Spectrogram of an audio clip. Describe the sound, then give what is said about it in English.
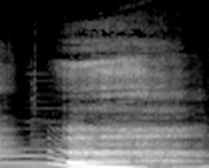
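A single drawn-out yawn voiced by a narrator for the story character Dragon, starting with a rising breath and sliding down into a low, groaning tail before fading out, fairly loud with no talking. “Dragon nodded and yawned as well.”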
